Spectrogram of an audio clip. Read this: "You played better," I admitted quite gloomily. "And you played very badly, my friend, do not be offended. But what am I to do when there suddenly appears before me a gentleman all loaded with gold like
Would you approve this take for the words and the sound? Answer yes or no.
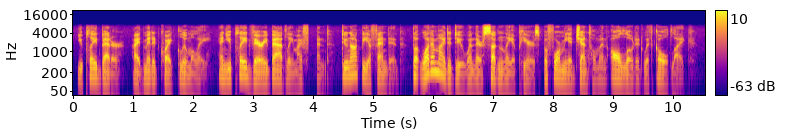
no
